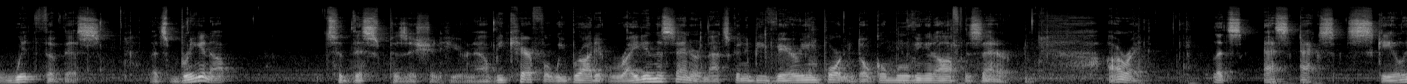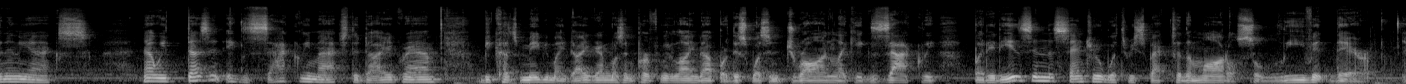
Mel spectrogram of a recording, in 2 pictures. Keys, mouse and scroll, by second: 1.9 click, 7.8 middle click, 12.7 s.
